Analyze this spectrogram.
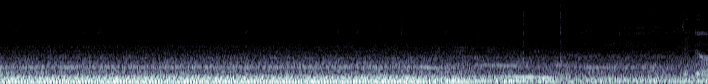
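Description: A train's motor hums and slowly falls in pitch as the train slows.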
